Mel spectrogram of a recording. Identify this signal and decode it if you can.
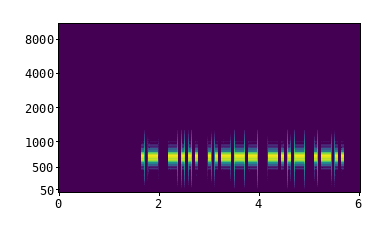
Morse code, heard as a keyed tone, about 18 wpm, 700 Hz. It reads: AB2XL
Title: Speed Racing - USA 2x2 Call Signs 15wpm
